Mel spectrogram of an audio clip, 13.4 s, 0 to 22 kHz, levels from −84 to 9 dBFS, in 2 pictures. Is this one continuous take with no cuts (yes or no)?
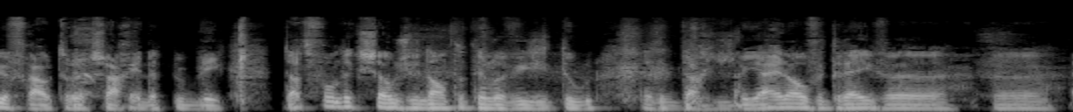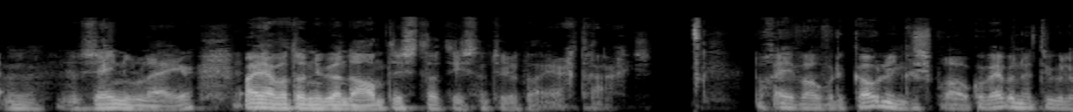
no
